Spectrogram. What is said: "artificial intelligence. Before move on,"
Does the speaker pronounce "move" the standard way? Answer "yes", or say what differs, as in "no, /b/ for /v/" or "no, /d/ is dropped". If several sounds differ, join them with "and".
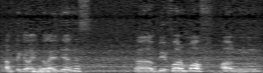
no, /f/ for /v/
